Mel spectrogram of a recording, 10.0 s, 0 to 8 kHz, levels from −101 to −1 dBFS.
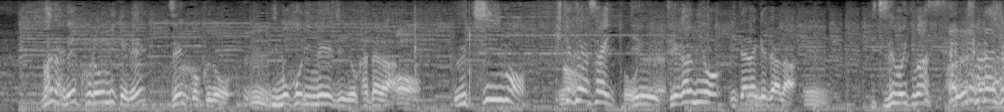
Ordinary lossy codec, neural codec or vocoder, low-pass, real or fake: none; none; none; real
